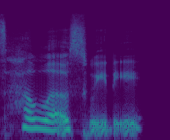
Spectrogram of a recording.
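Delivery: quiet, acted-out whisper. Recounting a tv scene, the speaker acts out a character's greeting: retelling a whisper. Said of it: "he just whispers".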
